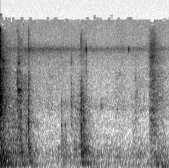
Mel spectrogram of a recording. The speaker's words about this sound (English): When I realized that, I the dishwasher had just got done the other day, so I grabbed my phone. I said, honey, open the dishwasher, and this is what happened.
